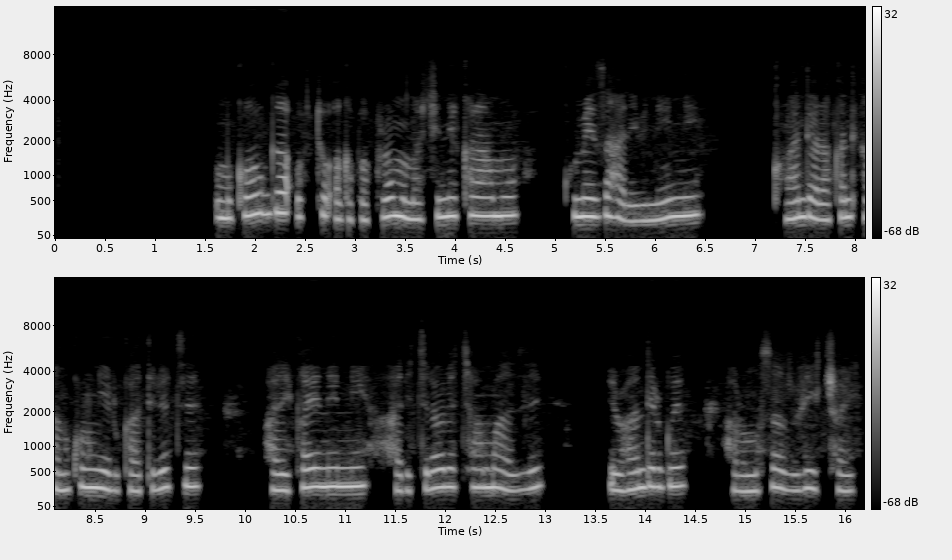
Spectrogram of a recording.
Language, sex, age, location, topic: Kinyarwanda, female, 25-35, Kigali, health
